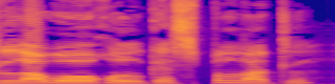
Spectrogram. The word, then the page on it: gesplatl: Mi'gmaq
